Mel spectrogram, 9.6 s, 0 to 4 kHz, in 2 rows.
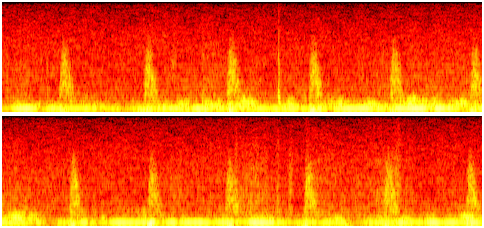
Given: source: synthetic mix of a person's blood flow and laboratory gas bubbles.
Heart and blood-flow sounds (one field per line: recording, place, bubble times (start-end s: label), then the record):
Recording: Doppler ultrasound of blood flow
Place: subclavian vein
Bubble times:
2.75-2.81 s: bubbles
From the record:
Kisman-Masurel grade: 111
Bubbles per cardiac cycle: 1 to 2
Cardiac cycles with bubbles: 1 to 10%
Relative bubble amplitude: barely perceptible (0.100 to 0.250)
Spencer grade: 1 (occasional bubble signal discernible with the cardiac motion signal, with majority of cardiac periods free of bubbles)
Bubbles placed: anywhere in the cardiac cycle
